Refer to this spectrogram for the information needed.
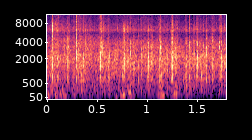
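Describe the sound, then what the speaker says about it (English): Audience applause at a triathlon club gathering in San Diego, a steady patter of many hands clapping, fairly quiet and continuous throughout with no voices over it. "How about a round of applause for Mr. Ben Kanute?"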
